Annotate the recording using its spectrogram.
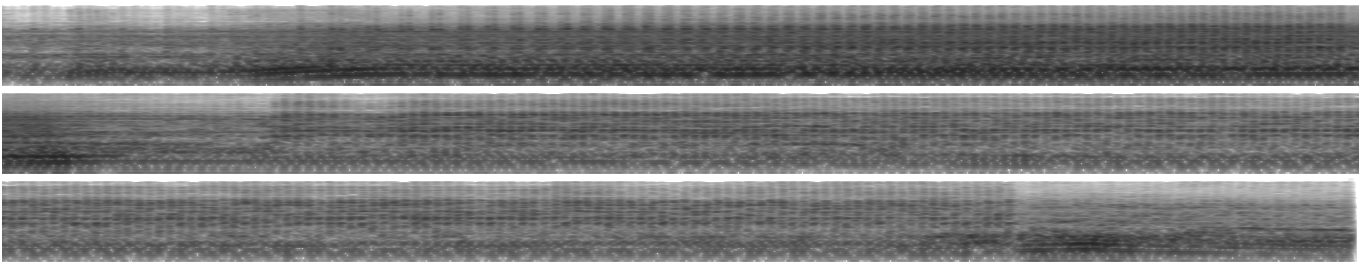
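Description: A second tractor engine revs hard, straining as it pulls.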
